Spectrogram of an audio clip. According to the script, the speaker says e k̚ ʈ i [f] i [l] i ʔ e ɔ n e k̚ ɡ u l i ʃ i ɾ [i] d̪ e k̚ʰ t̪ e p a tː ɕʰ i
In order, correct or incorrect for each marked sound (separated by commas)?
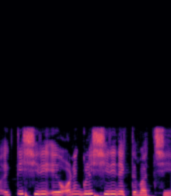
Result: incorrect, incorrect, correct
